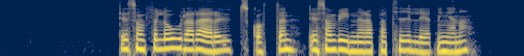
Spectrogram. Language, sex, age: Swedish, female, 26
